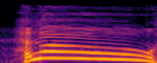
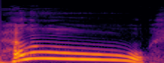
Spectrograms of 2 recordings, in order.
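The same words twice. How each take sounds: First: High, loud squeaky fish. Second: High squeaky little fish. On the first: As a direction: squeak hello like a little fish. Fish character greets. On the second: Same fish greets again. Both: Acted.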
